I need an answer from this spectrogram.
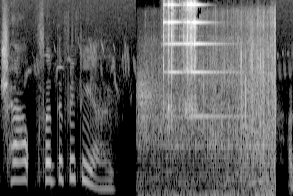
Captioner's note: bell ringing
